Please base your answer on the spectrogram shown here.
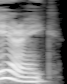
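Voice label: "earache", British English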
